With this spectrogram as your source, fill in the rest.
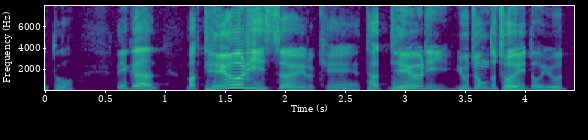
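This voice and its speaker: A man in his forties preaching a sermon as pastor, animated and acting out prayers and arguments in different voices. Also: high-pitched, dry recording. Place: church sanctuary.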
